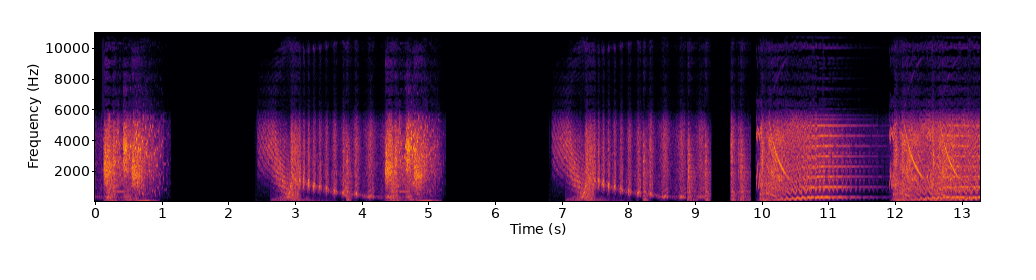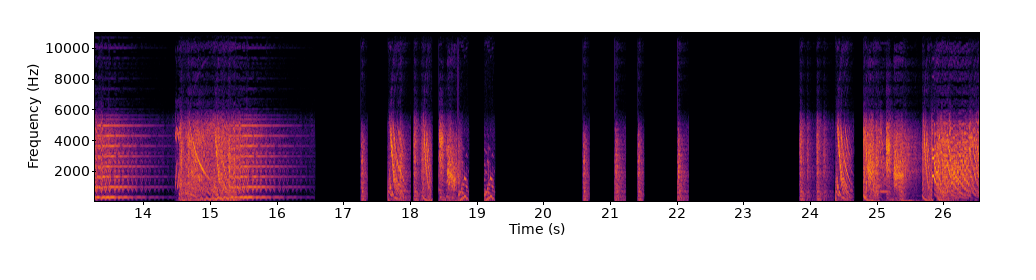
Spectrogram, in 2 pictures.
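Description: Electronic pinball sound effects whoosh, ding and chime in bursts.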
